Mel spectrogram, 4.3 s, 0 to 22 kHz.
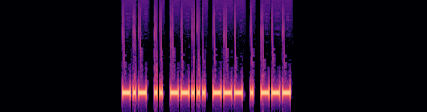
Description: Morse code, heard as a keyed tone, about 46 wpm, 700 Hz. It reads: KI7OEO
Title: USA Call Signs - 6 Characters - 45wpm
